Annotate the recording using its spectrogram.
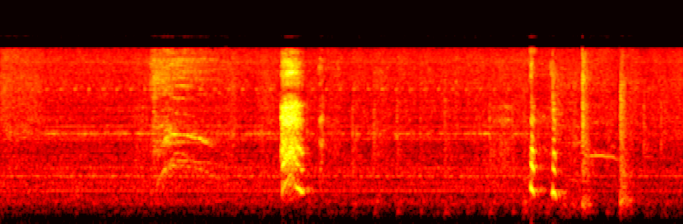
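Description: A treadmill motor hums steadily.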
